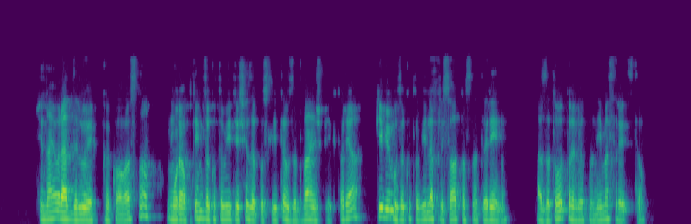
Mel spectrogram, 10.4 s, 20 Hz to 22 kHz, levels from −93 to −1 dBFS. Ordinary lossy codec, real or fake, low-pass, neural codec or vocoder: none; fake; none; codec, 16 kHz, 8 kbps, FunCodec, trained on Chinese and English, 25 frames a second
